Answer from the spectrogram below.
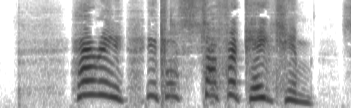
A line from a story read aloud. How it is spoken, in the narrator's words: screamed Ginny, immobilized by her broken ankle on the floor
